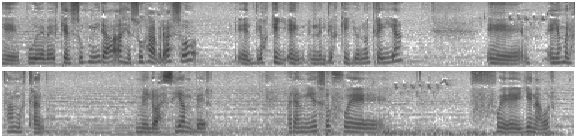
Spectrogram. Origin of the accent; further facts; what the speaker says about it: Chiloé, Los Lagos, Chile; also born or lived in Valdivia; soy de la isla Grande de Chiloé, de la parte sur austral de Chile. Yo nací en Valdivia, me cambié a los 5 años a vivir a Chiloé. Mis papás son adventistas desde hace mucho y yo fui también adventista desde muy pequeña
